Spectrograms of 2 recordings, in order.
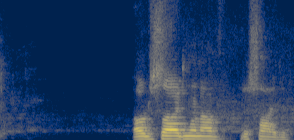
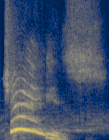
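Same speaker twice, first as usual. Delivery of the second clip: surprised; 3 dB louder than usual. Real, not acted. Exclamation at a foul.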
